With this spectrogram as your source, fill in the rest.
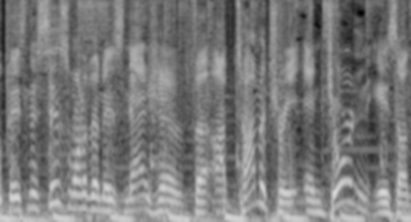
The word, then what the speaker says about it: Kniaziew: One of them is Kniaziew Optometry, and Jordan is on the line. Jordan, how close did I get to that name? You nailed it. Kniaziew.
